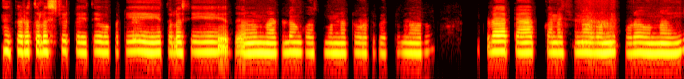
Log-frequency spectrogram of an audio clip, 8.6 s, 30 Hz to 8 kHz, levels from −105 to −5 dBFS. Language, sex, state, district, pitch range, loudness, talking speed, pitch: Telugu, female, Andhra Pradesh, Chittoor, 195-205 Hz, -31 LUFS, 125 wpm, 200 Hz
